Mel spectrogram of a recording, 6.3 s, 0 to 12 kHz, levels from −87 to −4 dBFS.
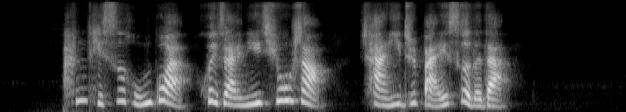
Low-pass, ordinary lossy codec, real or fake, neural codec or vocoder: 10.8 kHz; AAC, 48 kbps; fake; codec, 16 kHz in and 24 kHz out, 0.8 kbps, FocalCodec, streaming, 65536 codes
